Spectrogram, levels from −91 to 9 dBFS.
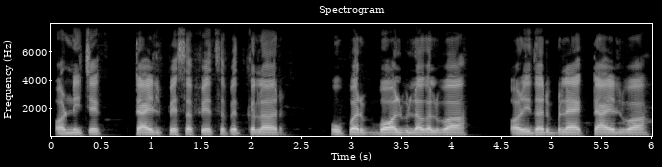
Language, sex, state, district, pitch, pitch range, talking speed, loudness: Hindi, male, Jharkhand, Sahebganj, 125 Hz, 120-130 Hz, 170 wpm, -18 LUFS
